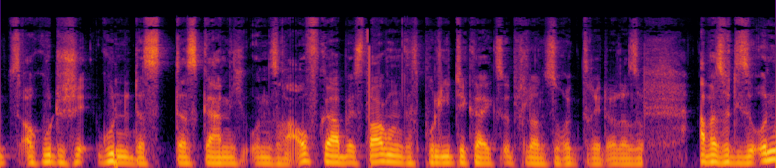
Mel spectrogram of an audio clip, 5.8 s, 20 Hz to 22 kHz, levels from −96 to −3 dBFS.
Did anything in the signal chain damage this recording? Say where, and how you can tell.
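Yes. Damaged data in a compressed stream, at the codec stage, breaks the speech three times, at 0.82 to 0.88 s (just before "dass das gar nicht"), 2.73 to 2.79 s and 4.80 to 4.85 s. Each is a brief, roughly 55 ms glitch, the decoder misreading corrupt frames and resyncing on the next header.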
